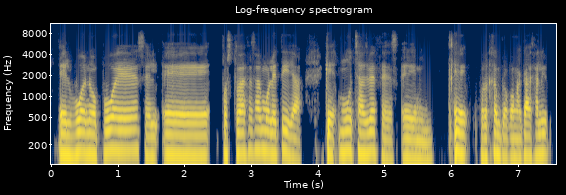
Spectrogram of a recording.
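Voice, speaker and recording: A man's voice: medium pitch, darkish tone, no room sound. Man, instructor, rhetorical "¿no?" habit, dry lo-fi sound. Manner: explanatory, uses rhetorical ¿no? often. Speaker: course instructor for teacher exam candidates. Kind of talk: recorded online lesson. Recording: dry, dull lo-fi recording.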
